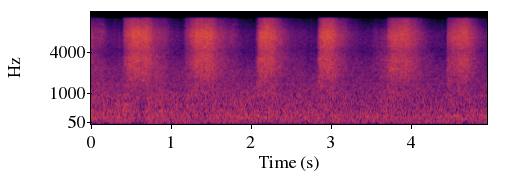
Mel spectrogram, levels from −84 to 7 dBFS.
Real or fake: fake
